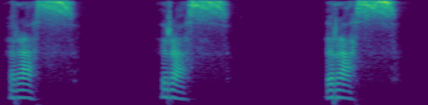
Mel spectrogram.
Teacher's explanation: the Z softened into an S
